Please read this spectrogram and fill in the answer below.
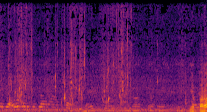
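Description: A hand mixing flour and water into dough in a steel bowl, with scattered soft clicks from the wet mix and the bowl, while voices talk at moderate level over it.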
